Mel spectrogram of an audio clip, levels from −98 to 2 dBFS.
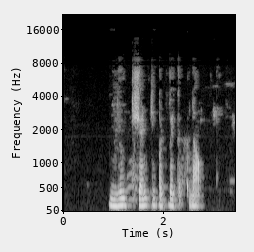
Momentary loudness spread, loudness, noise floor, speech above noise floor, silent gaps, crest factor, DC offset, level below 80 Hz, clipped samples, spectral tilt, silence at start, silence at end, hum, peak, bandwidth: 18 LU; -19 LUFS; -68 dBFS; 51 dB; none; 18 dB; under 0.1%; -50 dBFS; under 0.1%; -5.5 dB/octave; 0.9 s; 0 s; none; -2 dBFS; 9 kHz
